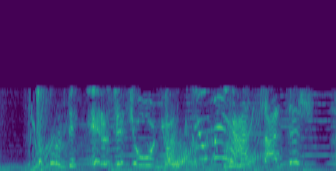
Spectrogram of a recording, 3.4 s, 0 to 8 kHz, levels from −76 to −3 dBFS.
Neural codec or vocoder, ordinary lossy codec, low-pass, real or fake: none; AAC, 16 kbps; 7.2 kHz; real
